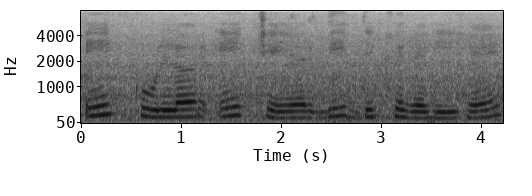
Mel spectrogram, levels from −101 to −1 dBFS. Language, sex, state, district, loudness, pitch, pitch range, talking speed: Hindi, female, Madhya Pradesh, Dhar, -14 LUFS, 190 Hz, 170-210 Hz, 115 wpm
